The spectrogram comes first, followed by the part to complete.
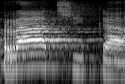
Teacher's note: está no começo da palavra essa palavra possui 3 sílabas e a sílaba tônica sendo a primeira que está no começo da palavra ela será chamada de proparoxítona · Esta sílaba aí está no início, no começo da palavra, né? A sílaba mais forte é o pra, está no começo da palavra.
